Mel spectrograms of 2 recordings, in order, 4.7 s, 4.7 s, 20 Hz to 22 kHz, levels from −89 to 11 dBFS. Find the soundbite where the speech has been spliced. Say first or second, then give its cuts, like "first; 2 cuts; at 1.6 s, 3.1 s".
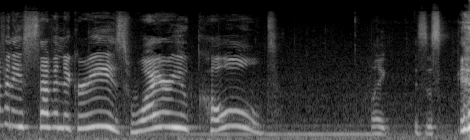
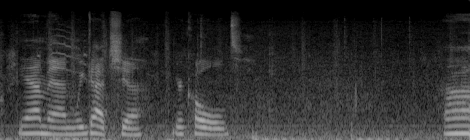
first; 1 cut; at 3.7 s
